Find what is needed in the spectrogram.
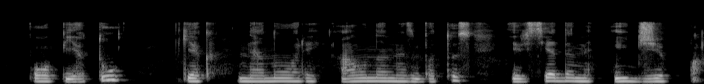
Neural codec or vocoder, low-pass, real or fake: none; 7.2 kHz; real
